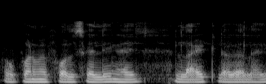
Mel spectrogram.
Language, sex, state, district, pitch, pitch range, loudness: Bajjika, male, Bihar, Vaishali, 115 Hz, 115-120 Hz, -24 LUFS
